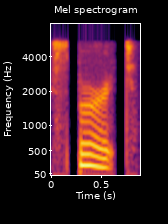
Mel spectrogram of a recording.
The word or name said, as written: spurt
